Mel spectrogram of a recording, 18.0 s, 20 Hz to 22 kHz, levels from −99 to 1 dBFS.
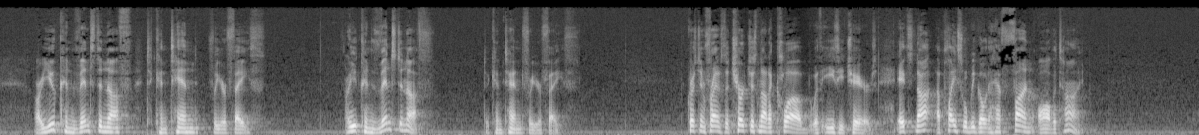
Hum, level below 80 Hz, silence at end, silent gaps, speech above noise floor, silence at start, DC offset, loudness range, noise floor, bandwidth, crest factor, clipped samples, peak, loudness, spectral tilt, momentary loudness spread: none; -46 dBFS; 1.7 s; none; 29 dB; 0.5 s; under 0.1%; 6 LU; -44 dBFS; 17.5 kHz; 16 dB; under 0.1%; 0 dBFS; -16 LUFS; -6.5 dB/octave; 11 LU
